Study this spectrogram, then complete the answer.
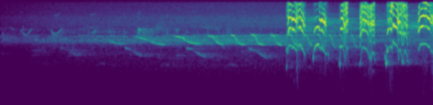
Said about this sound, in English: Hey, listen. Is that a bird? No, it isn't. It's noisier than a bird. Is it a squirrel? Yes, it is. Look, it's a baby squirrel.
